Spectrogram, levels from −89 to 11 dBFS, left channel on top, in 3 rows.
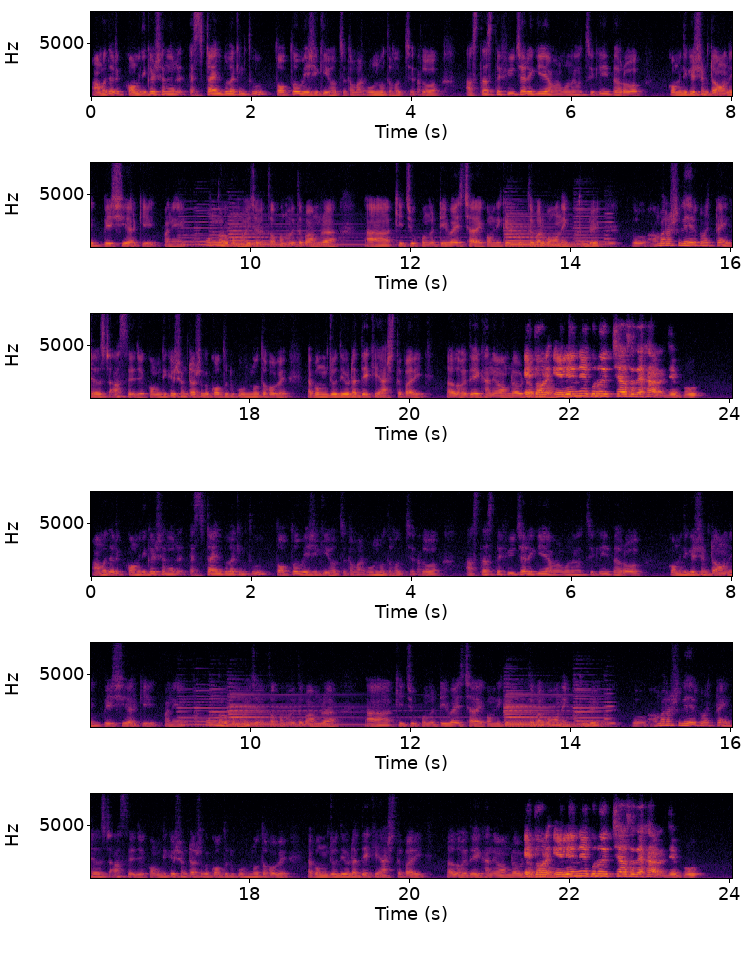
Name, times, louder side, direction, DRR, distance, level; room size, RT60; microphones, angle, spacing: voice 1, 0.0-6.8 7.2-14.4 14.8-20.2 20.5-21.8, left 3 dB, 80° left, 0.7 m, -28 dB
sound 1, 9.1-12.3 13.2-14.5, equal, 25° right, 2.1 m, -34 dB
voice 2, 21.4-23.6, left 1 dB, 5° left, 0.4 m, -22 dB
3.9 x 3.3 x 3.3 m
head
